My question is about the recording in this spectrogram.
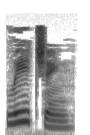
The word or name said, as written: leaching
